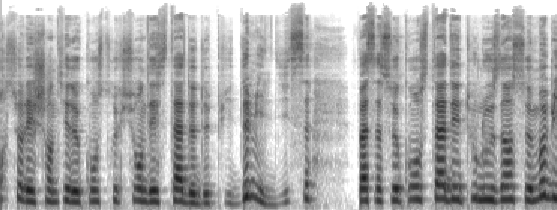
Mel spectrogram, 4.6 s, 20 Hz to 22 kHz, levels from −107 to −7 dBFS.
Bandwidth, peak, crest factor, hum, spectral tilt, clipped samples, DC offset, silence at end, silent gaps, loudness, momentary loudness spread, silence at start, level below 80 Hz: 19.5 kHz; -8 dBFS; 20 dB; none; -3.5 dB/octave; under 0.1%; under 0.1%; 0 s; none; -29 LUFS; 9 LU; 0 s; -74 dBFS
